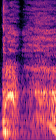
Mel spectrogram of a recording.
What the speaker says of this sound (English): I got to take the coughing out of the equation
